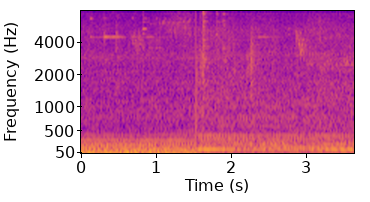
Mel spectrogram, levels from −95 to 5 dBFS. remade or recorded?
recorded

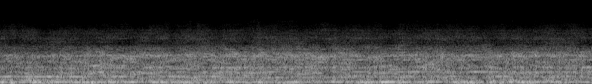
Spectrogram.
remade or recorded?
remade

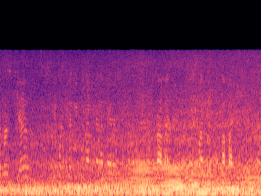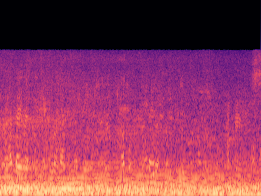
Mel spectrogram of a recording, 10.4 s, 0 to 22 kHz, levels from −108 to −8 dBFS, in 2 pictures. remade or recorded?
recorded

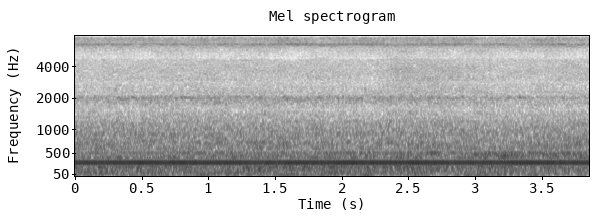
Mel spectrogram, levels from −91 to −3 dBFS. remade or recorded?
remade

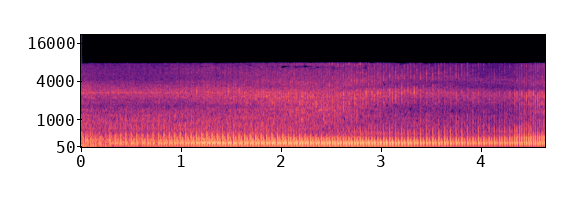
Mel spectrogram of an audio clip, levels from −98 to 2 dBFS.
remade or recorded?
recorded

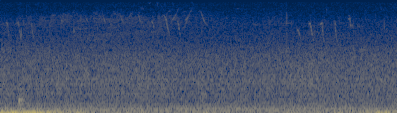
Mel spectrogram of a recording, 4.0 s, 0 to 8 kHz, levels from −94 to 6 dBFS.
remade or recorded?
recorded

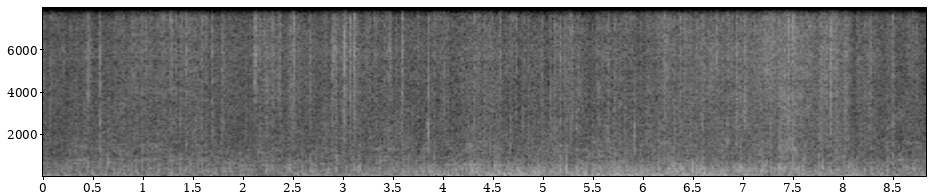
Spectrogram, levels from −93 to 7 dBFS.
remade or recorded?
remade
